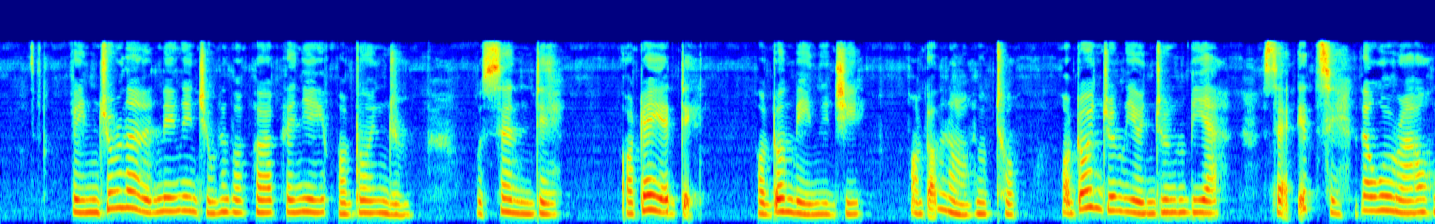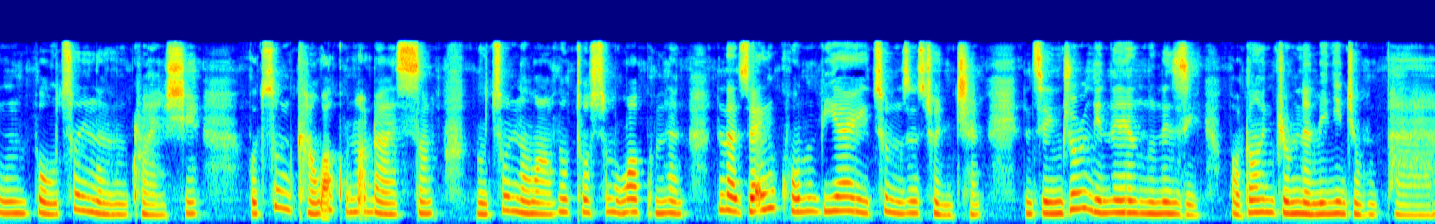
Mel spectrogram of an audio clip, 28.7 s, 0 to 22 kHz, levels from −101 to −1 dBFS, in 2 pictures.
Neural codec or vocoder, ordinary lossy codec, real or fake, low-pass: autoencoder, 22.05 kHz, a latent of 192 numbers a frame, VITS, trained on one speaker; none; fake; 9.9 kHz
